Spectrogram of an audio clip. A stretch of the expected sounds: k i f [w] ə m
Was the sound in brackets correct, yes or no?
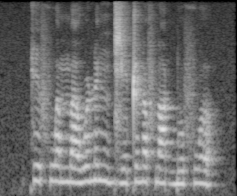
yes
